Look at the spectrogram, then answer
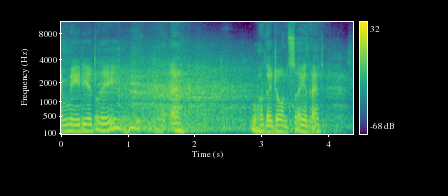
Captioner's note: audience laughing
